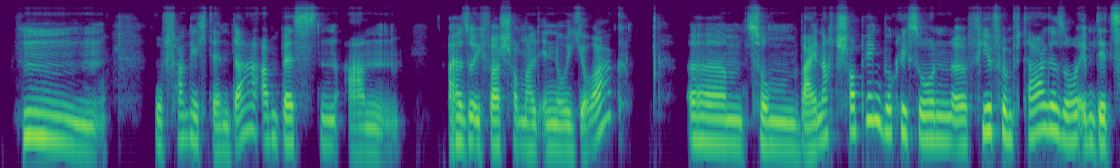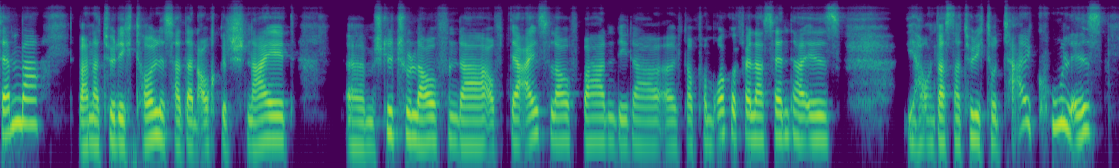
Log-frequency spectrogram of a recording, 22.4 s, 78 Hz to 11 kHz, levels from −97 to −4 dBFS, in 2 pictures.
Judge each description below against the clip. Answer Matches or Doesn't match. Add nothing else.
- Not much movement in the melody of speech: Doesn't match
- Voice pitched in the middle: Matches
